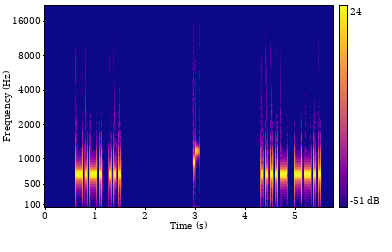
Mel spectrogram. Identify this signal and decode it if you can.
Morse code, heard as a keyed tone, about 25 wpm, 690 Hz. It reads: CS 4Z
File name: Two Letter-Number Combinations - 25wpm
